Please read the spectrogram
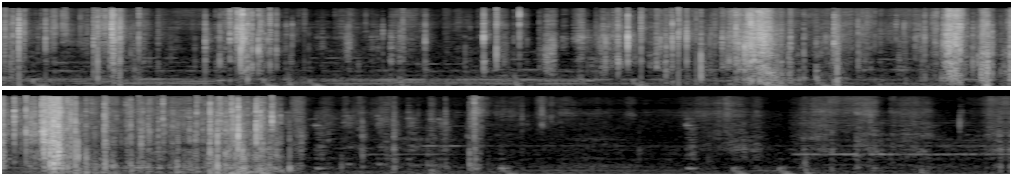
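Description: A Pokémon TCG booster pack's foil wrapper being torn open and crinkled, in a run of rustling bursts that stops about six and a half seconds in, leaving only faint clicks.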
